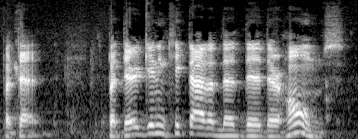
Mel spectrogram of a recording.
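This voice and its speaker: A man talks earnestly and directly, pushing back with question after question. His voice sits in a middle pitch. The webcam audio is dull and lo-fi. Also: animated, normal speed, a bit bright, slight background noise. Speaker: YouTuber chatting with strangers on video chat. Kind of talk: casual vlog intro and debate.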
